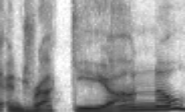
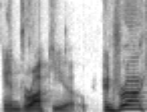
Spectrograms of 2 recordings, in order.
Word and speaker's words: Andracchio: on behalf of Ray Andracchiano. Let me explain it. Here's the best way to pronounce her name. Okay, think of Pinocchio. Okay, but instead of Pinocchio, it's Andracchio.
